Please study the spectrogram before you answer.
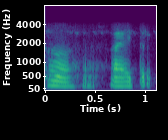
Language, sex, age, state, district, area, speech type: Kannada, female, 60+, Karnataka, Belgaum, rural, conversation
